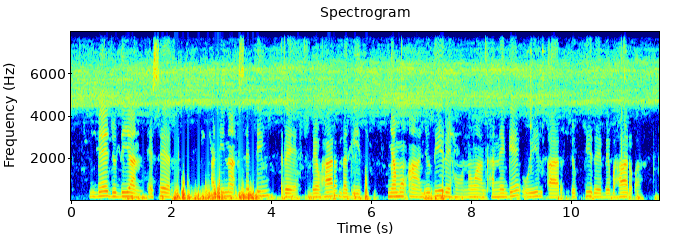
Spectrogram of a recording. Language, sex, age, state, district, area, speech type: Santali, female, 30-45, Jharkhand, Seraikela Kharsawan, rural, read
